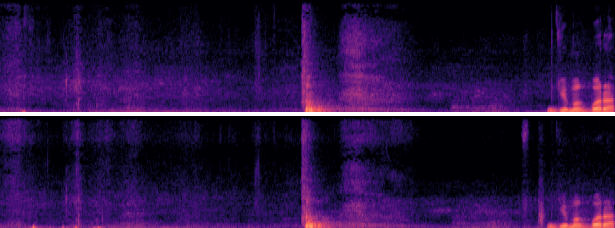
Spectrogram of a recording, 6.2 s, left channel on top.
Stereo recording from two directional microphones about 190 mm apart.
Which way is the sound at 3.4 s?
Centre (ahead or behind).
